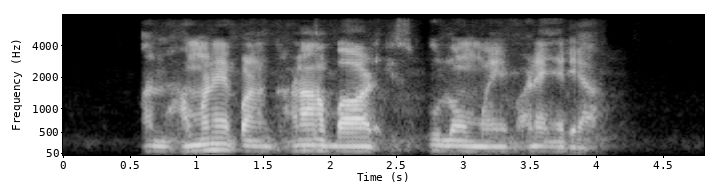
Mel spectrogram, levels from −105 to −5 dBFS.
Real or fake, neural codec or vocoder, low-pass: fake; codec, 44.1 kHz, 7.8 kbps, DAC; 7.2 kHz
